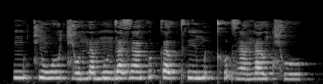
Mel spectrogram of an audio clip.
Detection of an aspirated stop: present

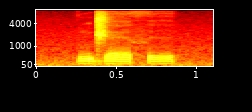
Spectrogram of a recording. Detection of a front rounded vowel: absent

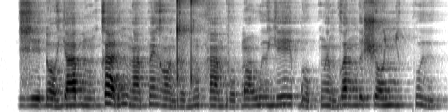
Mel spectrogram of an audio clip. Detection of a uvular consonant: absent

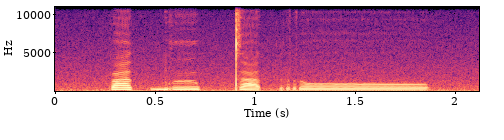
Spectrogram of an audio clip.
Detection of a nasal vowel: absent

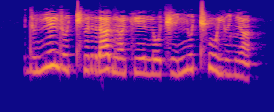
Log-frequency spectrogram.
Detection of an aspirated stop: present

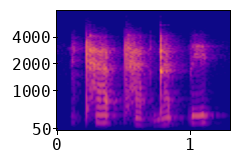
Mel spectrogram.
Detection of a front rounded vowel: absent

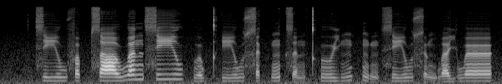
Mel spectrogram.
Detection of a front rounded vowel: present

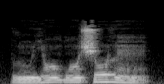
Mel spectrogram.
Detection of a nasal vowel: present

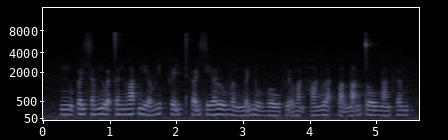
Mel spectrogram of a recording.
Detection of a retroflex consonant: absent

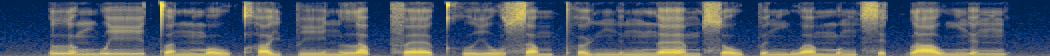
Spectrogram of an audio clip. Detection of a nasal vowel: absent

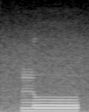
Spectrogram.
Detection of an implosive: absent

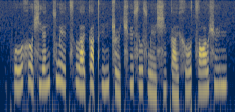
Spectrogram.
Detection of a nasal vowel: absent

